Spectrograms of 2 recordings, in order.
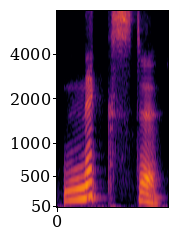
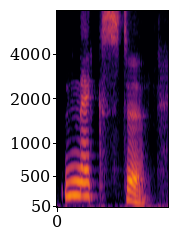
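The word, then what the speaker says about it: nächst: a palavra próximo né em alemão a gente diz next tudo bem aqui eu tenho ch seguido de um s ou seja a regra é muito clara eu vou pronunciar como um então next eu diria que assim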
